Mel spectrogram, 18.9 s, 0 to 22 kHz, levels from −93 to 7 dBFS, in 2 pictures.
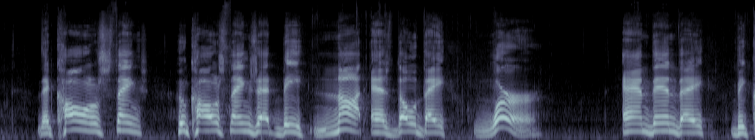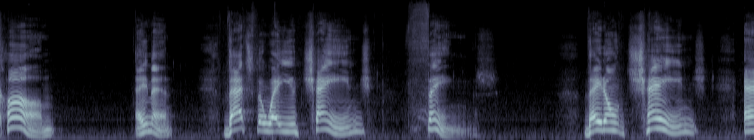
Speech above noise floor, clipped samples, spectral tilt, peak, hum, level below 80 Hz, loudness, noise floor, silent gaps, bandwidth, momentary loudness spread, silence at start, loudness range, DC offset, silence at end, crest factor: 44 dB; under 0.1%; -5.5 dB/octave; -12 dBFS; none; -66 dBFS; -26 LUFS; -70 dBFS; none; 16.5 kHz; 15 LU; 0.45 s; 4 LU; under 0.1%; 0 s; 18 dB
